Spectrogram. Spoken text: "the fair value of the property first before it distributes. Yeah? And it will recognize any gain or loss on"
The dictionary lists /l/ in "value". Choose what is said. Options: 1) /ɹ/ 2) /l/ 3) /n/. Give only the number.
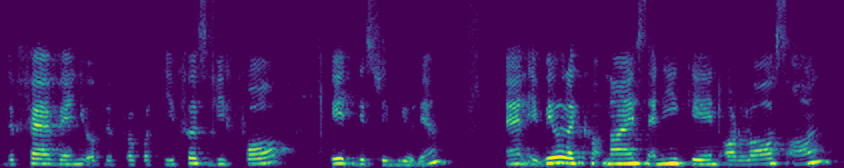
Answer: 3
